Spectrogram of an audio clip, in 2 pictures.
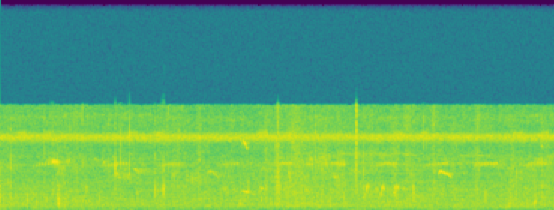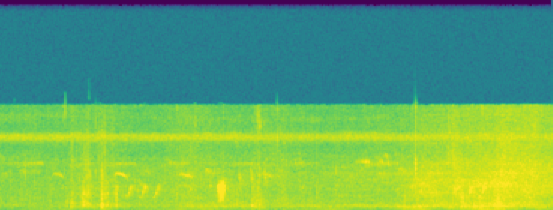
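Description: Faint outdoor ambience: a steady high-pitched insect drone with a pulsing chirp over it, a few soft rustles, and a brief squeak about ten seconds in.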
